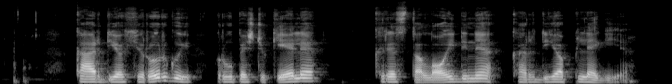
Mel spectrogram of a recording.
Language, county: Lithuanian, Šiauliai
